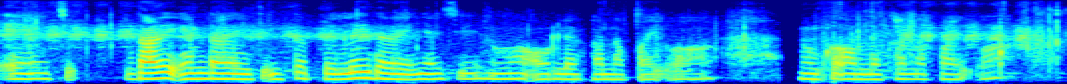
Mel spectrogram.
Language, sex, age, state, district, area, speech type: Santali, female, 30-45, Jharkhand, East Singhbhum, rural, spontaneous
